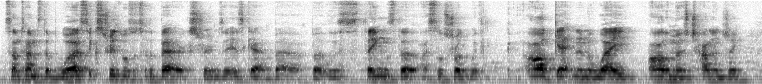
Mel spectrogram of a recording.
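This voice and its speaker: A man's voice: steady tone, fast. A man, answering interview questions hesitantly and searching for words. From Germany. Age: 20s. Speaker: student interviewee. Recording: roomy, distant mic with faint rumble.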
